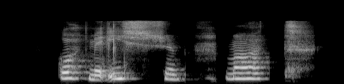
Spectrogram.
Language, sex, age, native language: Icelandic, male, 7, Icelandic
